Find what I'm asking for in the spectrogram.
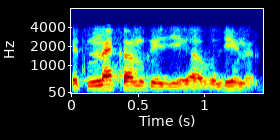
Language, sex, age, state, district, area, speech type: Hindi, male, 18-30, Bihar, Vaishali, rural, conversation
